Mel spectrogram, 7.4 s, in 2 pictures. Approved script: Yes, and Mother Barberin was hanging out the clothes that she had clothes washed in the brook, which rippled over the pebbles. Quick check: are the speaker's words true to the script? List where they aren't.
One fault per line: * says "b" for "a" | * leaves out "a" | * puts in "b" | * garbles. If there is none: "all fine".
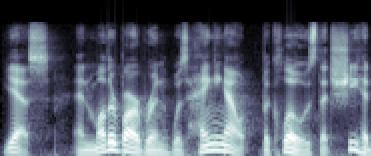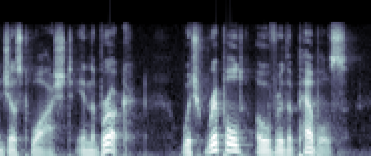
* says "just" for "clothes"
